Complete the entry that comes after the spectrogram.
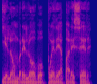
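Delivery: plain reading voice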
